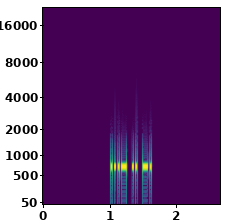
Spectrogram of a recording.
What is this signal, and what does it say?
Morse code, heard as a keyed tone, about 46 wpm, 700 Hz. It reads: VIN
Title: Top Three Letter Combinations in Words 45wpm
